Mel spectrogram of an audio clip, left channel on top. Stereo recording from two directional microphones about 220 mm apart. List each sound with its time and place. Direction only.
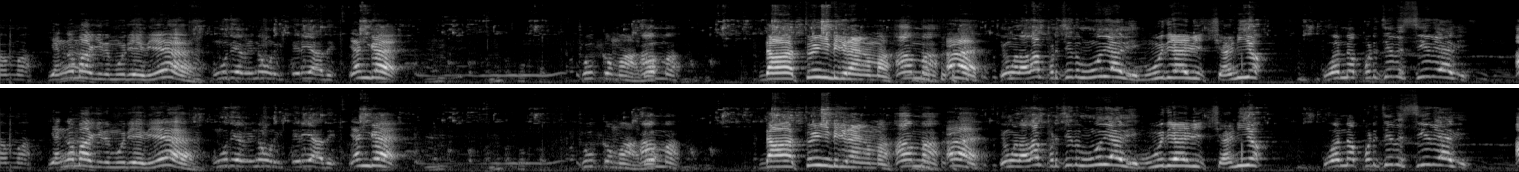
0.1 s a man's voice: 5° right (ahead or behind)
5.8 s speech: 5° left (ahead or behind)
9.0 s a man's voice: 5° right (ahead or behind)
9.5 s speech: 15° left (ahead or behind)
10.0 s a man's voice: 5° right (ahead or behind); by 12.6 s 10° left (ahead or behind)
13.2 s a man's voice: 5° right (ahead or behind)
